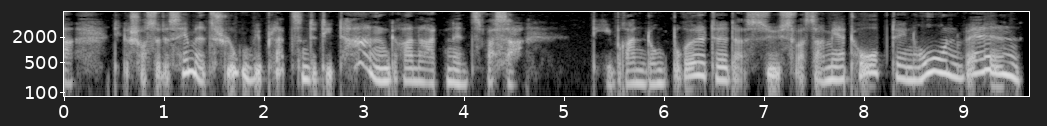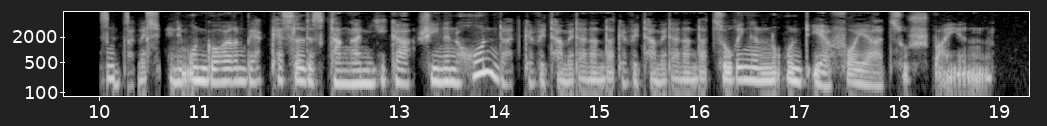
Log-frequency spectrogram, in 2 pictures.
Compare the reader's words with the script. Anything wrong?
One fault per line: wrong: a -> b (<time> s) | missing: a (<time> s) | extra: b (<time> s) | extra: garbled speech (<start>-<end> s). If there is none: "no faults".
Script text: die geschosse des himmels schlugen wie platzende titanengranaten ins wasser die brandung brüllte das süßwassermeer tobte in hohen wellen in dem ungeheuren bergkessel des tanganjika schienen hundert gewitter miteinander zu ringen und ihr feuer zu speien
extra: garbled speech (10.0-10.6 s)
extra: gewitter miteinander (15.2 s)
